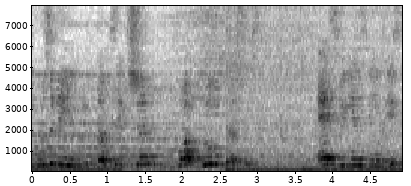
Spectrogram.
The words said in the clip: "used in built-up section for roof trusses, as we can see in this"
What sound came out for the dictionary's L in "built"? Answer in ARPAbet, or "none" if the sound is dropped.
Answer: none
